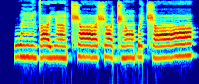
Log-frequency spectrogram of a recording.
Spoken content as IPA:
wĩdɒ jə̃t͡ʃɒː ʃɔd͡ʒɔ̃ɓət͡ʃ ɒː

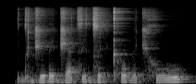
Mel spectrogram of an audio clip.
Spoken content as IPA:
dəd͡ʒiɽe d͡ʒæt͡sid͡zət͡ʃ ʈʰobɛt͡ʃxu

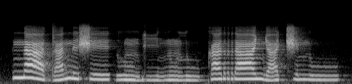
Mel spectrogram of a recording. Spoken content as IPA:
naː˦˨da˨˦nɪ˦ʃe˦ | ɣũ˨ɡiː˨ nũ˨ luː˨ka˦raː˦ɲa˨˦ t͡ʃɪ˦ nuː˦

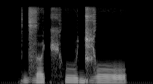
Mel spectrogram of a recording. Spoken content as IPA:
d͡zʌt͡ʃʰud͡ʑo

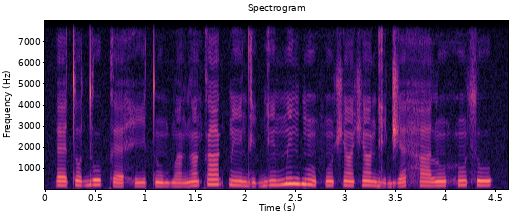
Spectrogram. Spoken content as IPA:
ɛ˧to˧ du˧ kɛ˨hi˨ tũ˨bã˨ɡã˧ka˦ k͡pĩ˧di˨ ɡĩ˧mĩ˦ ɡ͡bũ˦˨fũ˧ ʃã˧ʃã˧ ɡi˨d͡ʒɛ˨˦ ha˧lũ˧ hũ˦su˦

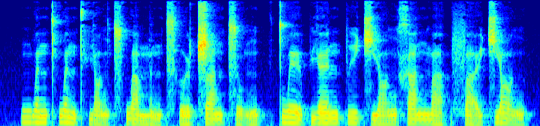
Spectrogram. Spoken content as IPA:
mwə˥nt̪ʰwə˥˩nt̪ʰjɑ̰˨˩ŋ t͡sʰwä˥˩mə̰˨˩nt͡sʰɹ̩˧˥ ʈ͡ʂa˥nt͡sʊ̰˨˩˦ŋ | t̪we˥˩ɪ̯pjɛ˥n pi˥t͡ɕjɑ˧˥ŋxa˥nmä˨ | fa̰˨˩ɪ̯t͡ɕjɑ˥˩ŋ

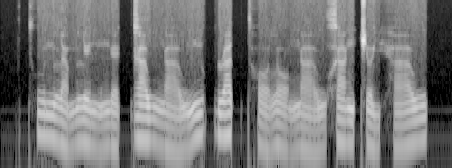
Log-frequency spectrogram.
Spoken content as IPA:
t̪ʰu˧nla˨˩˨mle˨˩n ŋɛ˨˩k̚ɣa˧w ŋaː˨˩˨wɲo˦˥k̚ɹa˦˥t̚t̪ʰɔ˨˩ lɔ˨˩ŋaː˨˩˨w xa˧ŋ cə˨˩j ha˧˥w

